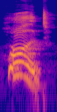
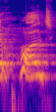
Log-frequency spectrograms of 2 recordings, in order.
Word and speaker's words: halt: जाओ, कौन है वहाँ, हॉल्ट, हु गोज़ देयर। अच्छा, ये जो सेंटेंस नंबर 200 में जो HALT हॉल्ट लिखा हुआ है, इसे हॉल्ट करके प्रोनाउंस करेंगे, हाल्ट करके नहीं प्रोनाउंस करेंगे, ठीक है।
